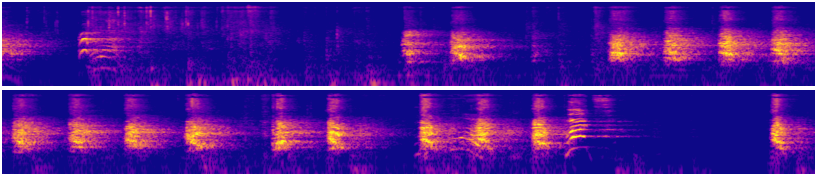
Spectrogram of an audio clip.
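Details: Malinois being trained to bark as a clear warning instead of biting first, a hold-and-bark skill for intruder containment: after a whine and pause, a rapid run of about a dozen regular barks, then a whimper.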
